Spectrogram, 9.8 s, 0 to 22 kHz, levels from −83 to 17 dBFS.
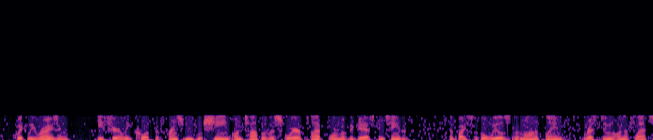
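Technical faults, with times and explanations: Throughout, overdone noise removal: an overly aggressive suppressor drives bands near its noise estimate down, leaving near-silent background with twinkling specks.
0.75 s, 2.99 s and 7.61–7.81 s, packet loss with pitch repetition: the receiver repeats the last pitch period across 30 ms and 70 ms gaps, then 150 ms lost in bursts over 200 ms, heard as buzzy held fragments fading toward silence.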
